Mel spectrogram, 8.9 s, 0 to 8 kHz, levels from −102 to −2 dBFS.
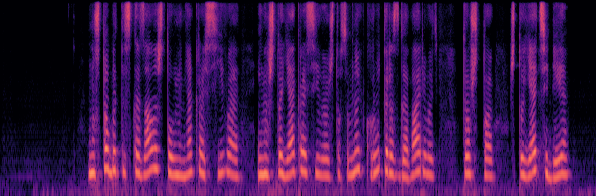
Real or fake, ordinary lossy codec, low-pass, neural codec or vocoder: fake; none; none; codec, 16 kHz, 2 kbps, FreqCodec, smaller model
